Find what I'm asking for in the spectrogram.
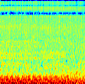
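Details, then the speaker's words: Truck that sat for years, now running and driving; exhaust rusted out, rough loud idle with a deep puffing rumble and no clean exhaust note, gas escaping from the rusted-through pipe; exhaust leak. "It's running. Exhaust is rusted out. Right there."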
